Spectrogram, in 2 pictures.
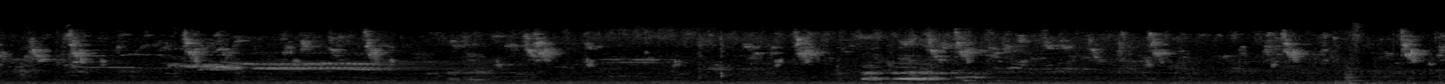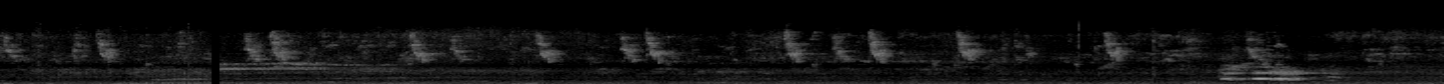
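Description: Small birds chirping in short, scattered high chirps, with a few longer whistled notes; one louder, lower call near the end.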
